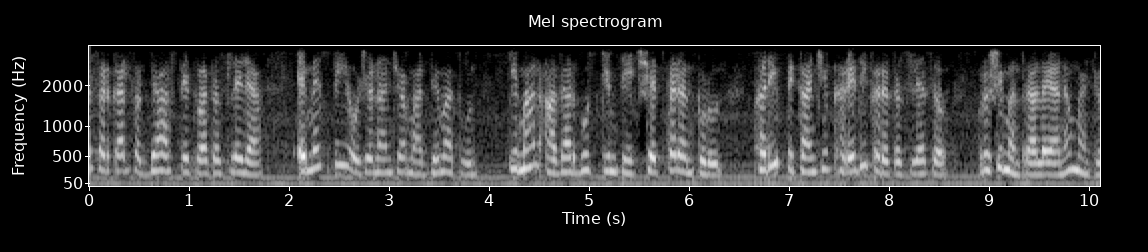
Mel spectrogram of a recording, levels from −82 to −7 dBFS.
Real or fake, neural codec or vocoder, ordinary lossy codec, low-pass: fake; codec, 24 kHz, 6 kbps, HILCodec; Opus, 24 kbps; 3.6 kHz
